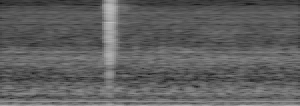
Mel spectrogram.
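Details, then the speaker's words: LPG car with crank no-start, scanner actuator test on a new fuel cut solenoid valve plugged into the tank-side connector: crisp click when energized, faint second click, actuating normally, whereas the original tank valve doesn't move at all. "연료 컷 솔레노이드 밸브를 새 것을 커넥터에 끼워 가지고 작동을 또 한번 시켜 보겠습니다. 연료 컷 솔레노이드 밸브입니다. 지금 꽂아놨더니 안에서 열심히 운동하네요."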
